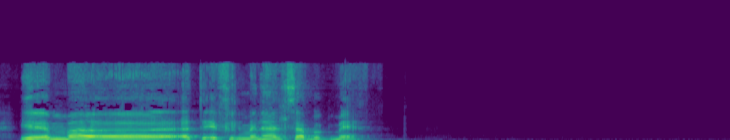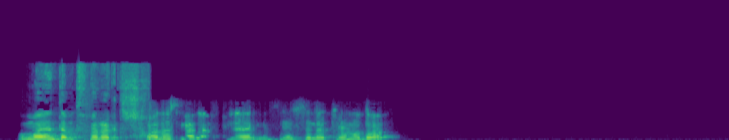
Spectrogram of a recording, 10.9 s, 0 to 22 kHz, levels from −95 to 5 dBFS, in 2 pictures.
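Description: A speech recording carries three network faults packed into about half a second, the last of which lasts to the end. From 6.11 to 6.17 s there is a short stall from a late packet. The sound is held for about 40 ms with a slight buzz or dip while the jitter buffer sits empty, and then it resumes exactly where it stopped, so nothing is skipped. Playback simply runs about 40 ms later from there on. Shortly after, from 6.35 to 6.39 s, a short concealed packet loss is heard as a brief smear or wobble. About 20 ms of real audio never arrived, and the decoder papered over the gap by extending the preceding sound before blending back in. Unlike the stall, something is actually lost here rather than delayed. From 6.6 s onward a call bitrate drop takes over. The encoder falls from 64 kbps to 7 kbps, with the bottom rate held for about 1.55 s, and the coded bandwidth shrinks from 20 kHz to 6 kHz. 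The speech therefore turns dull and muffled, with a rough, watery texture. What separates this from the two glitches before it is that it is a sustained loss of clarity and brightness across the rest of the clip, not a momentary hold or gap.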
